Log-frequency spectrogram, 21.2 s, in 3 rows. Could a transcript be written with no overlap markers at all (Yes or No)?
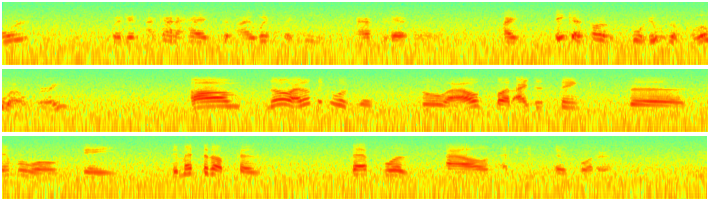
Yes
